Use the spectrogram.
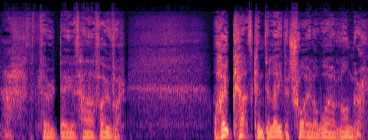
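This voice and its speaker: A husky, blunt young medieval squire. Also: male voice, medium pitch, moderate pace, no echo, studio quality. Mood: weary, frustrated. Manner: plain-spoken, earthy, blunt. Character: earnest, hot-headed young medieval squire on a quest. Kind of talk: video game character voice lines.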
